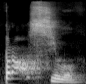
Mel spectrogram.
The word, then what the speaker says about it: próximo: Próximo, também o pró de próximo também é pronunciado com mais força.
